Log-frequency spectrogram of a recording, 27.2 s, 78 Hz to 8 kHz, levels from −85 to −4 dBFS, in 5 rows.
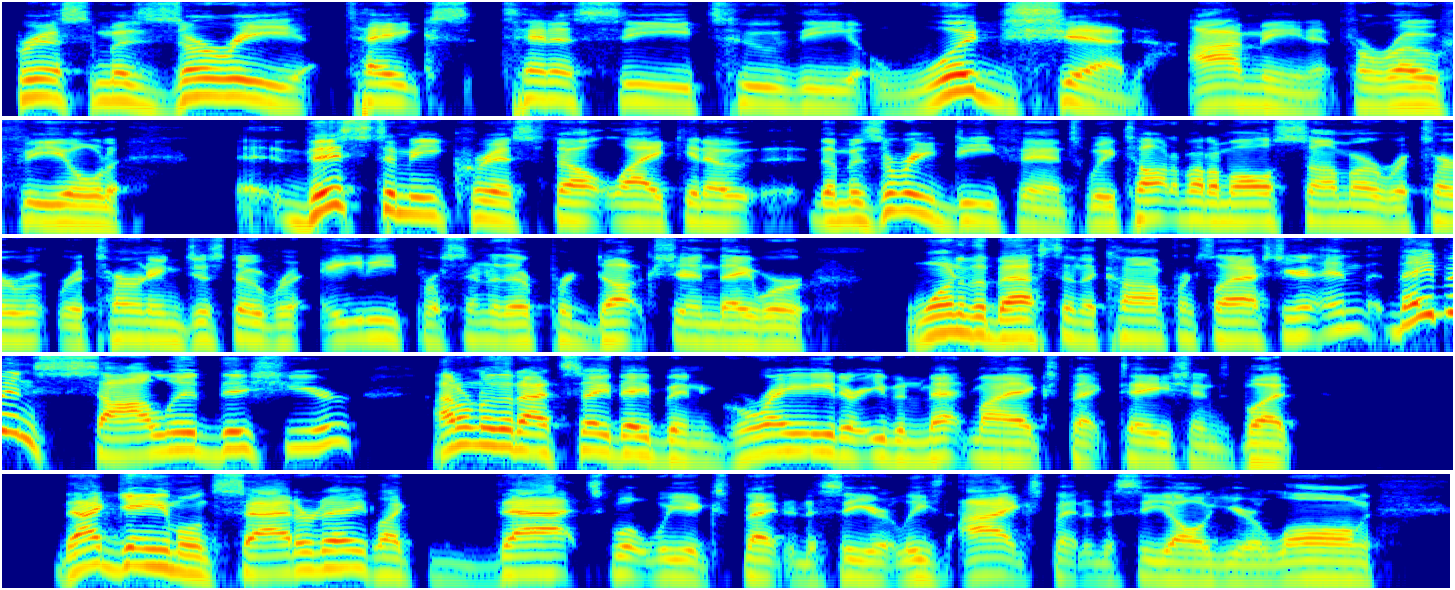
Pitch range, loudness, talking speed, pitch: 120-155 Hz, -26 LUFS, 200 wpm, 135 Hz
